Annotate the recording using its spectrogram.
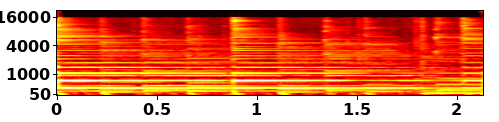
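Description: Solo steel-string acoustic guitar, strummed: a chord struck right at the start, then held, ringing chords with a steady beat in the low strings.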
